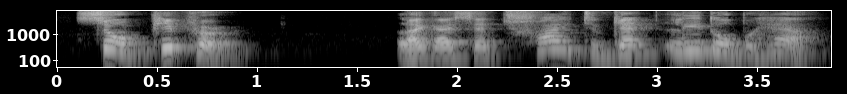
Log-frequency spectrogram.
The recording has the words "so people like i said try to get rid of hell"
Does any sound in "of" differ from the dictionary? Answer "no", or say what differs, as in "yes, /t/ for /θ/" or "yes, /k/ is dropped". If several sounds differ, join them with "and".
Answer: yes, /b/ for /v/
